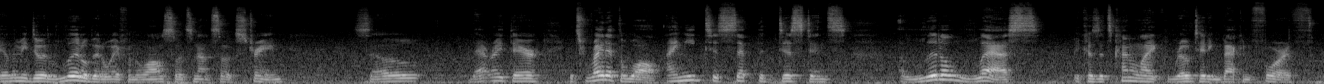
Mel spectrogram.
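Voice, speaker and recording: Audible room echo surrounds a man talking at a moderate pace. His pitch is medium with ordinary variation. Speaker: software developer live streamer. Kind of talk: live coding stream commentary. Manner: thinking aloud, halting; mumbling.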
